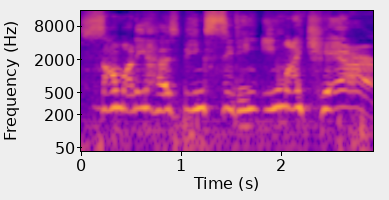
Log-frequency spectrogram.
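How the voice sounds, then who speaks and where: Using a put-on character voice, a woman growls at a high pitch, with fairly even intonation and a fairly slow pace. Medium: read story. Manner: growling.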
